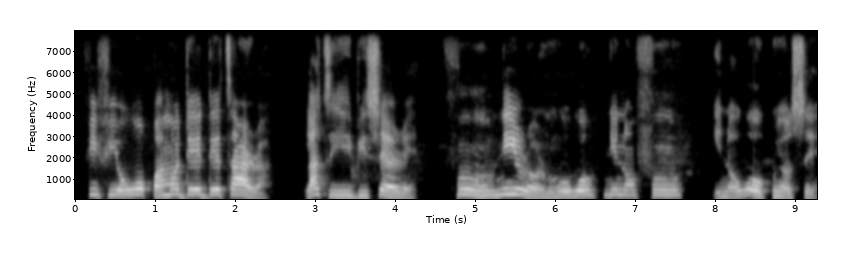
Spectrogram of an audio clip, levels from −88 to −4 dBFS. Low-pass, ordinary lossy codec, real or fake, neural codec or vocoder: none; none; real; none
